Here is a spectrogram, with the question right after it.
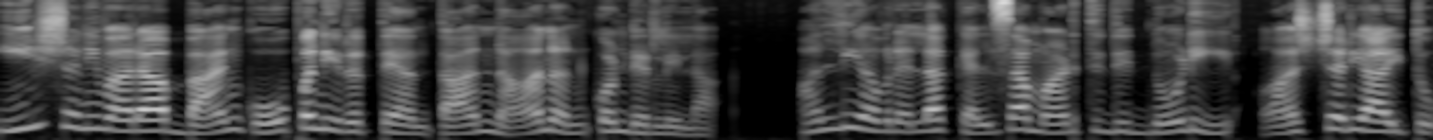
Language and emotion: Kannada, surprised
